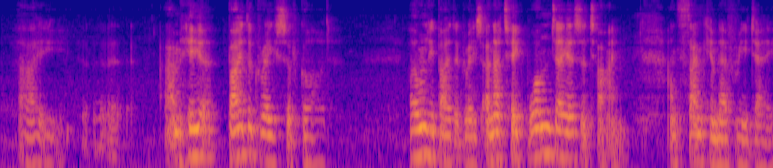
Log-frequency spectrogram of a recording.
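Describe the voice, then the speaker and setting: Fairly high-pitched male speech with fairly even intonation, long, frequent pauses and audible room echo. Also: fairly slow pace. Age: 70s. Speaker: churchgoer. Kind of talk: testimony. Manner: halting.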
